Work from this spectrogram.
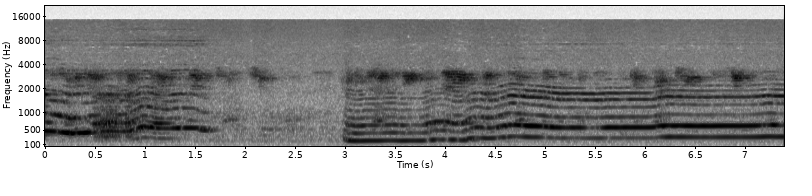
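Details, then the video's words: Male Dalmatian, a pet dog indoors, howling: a wavering, yodel-like opening and a brief pause, then a long, steady howl held for over four seconds and rising slightly in pitch, with rich harmonic overtones. "Talking dog dalmatian"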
